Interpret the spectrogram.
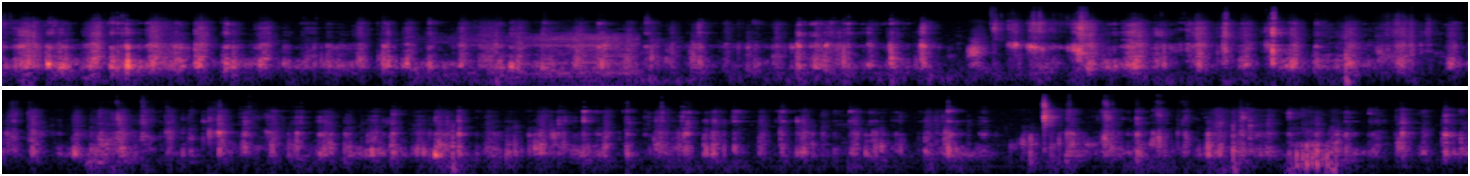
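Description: A person chewing bread-crumbed deep-fried croquettes close to the microphone: steady chewing with many small, irregular crunches of the fried crust.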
